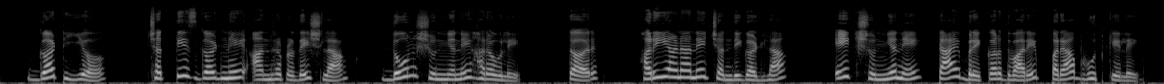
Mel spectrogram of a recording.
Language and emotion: Marathi, neutral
